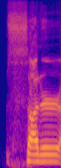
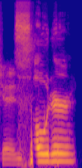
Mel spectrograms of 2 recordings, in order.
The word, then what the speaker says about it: Soder: feels pretty straightforward, but like my last name Solder, I've had Sutter, I've had, I've had Suter, like try to pronounce the A and the U. I've had it all. Soder.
